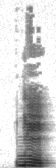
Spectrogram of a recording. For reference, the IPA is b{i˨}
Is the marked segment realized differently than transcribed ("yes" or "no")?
yes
